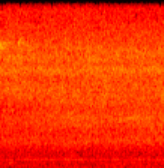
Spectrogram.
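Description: Epoxy resin vacuum mixing machine running: a steady machine noise with a low hum, a faint steady whine and hiss.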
